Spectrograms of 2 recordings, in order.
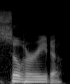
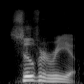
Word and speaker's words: Silverio: Cacho stars as Silverito. I mispronounced that name. Sorry, my writing's so small. Silverio.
